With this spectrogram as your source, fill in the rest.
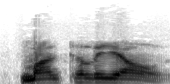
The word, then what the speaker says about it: Monteleone: M Montleó. Monte Leon.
